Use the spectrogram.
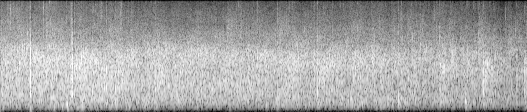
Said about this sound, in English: Great guests. Let's give a round of applause for our panel.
